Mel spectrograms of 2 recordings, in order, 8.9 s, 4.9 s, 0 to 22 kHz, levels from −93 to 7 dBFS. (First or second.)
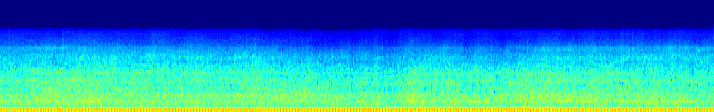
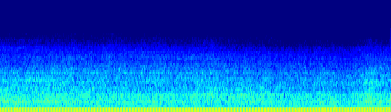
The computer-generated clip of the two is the first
